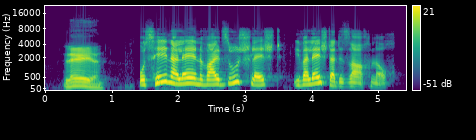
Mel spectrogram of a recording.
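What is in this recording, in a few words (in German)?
"laeaejen", wittlicher woerterbuch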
